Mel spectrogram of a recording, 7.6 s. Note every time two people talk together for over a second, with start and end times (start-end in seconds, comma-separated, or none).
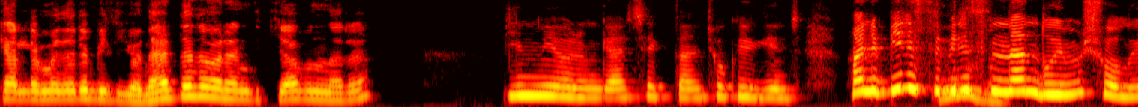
none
